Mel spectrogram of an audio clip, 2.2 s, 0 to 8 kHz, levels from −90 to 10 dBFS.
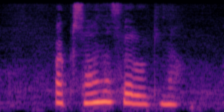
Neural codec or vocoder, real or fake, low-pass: codec, 44.1 kHz, 2.6 kbps, DAC; fake; 7.2 kHz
